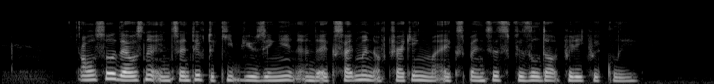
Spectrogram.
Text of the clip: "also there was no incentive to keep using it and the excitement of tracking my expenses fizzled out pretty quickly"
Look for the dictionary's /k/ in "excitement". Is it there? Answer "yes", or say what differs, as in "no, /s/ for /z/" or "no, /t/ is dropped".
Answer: yes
